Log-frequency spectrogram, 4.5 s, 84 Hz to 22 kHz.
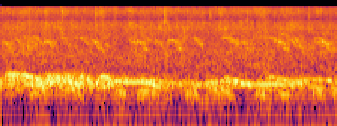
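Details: Spotted dove giving its five-note cooing call, a style known locally as hậu 2, recorded on 3 August; low, mellow rolling coos run together steadily, with faint high chirping of other birds behind.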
